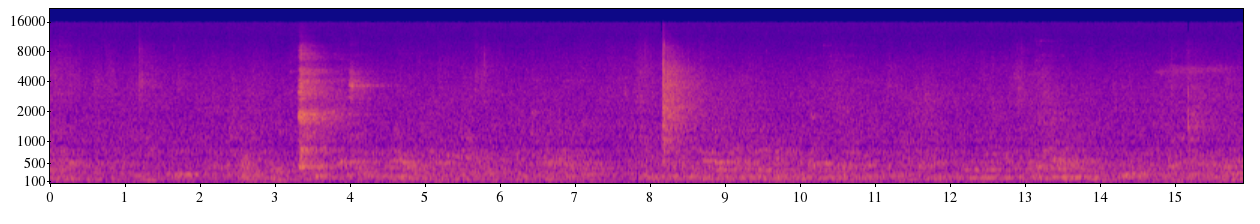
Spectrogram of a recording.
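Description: Men and women murmur and talk quietly in a room.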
